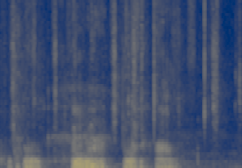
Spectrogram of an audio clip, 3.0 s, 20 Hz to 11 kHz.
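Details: Labrador Retriever puppies getting used to an indoor kennel on 8 June 2015. Several short, strained whining yelps come in four bursts over three seconds inside a small room, with a faint murmur between them.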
